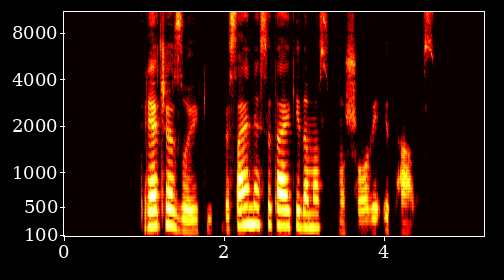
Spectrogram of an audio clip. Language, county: Lithuanian, Marijampolė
